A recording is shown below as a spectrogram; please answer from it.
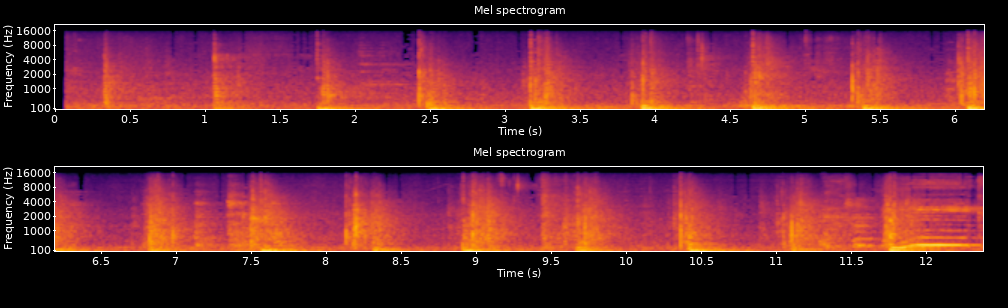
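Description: An audience beating out a steady waulking-song rhythm, one heavy thump about every three-quarters of a second. A woman's singing comes in right at the end.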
